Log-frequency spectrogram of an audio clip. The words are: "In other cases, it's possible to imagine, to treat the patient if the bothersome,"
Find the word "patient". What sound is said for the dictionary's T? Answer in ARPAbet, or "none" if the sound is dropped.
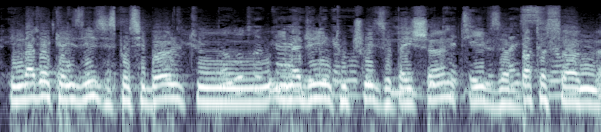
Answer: T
